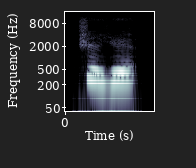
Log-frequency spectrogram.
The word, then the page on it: 制约: zhì yuē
